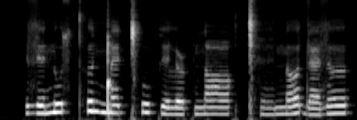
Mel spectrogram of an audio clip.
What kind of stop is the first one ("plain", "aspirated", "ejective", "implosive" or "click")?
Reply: aspirated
